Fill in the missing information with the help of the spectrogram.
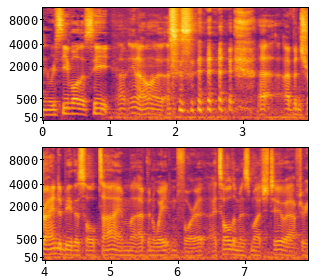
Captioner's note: laughs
